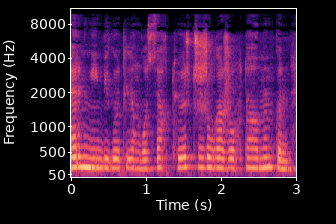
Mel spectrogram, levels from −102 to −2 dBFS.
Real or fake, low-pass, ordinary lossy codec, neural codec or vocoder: fake; 9.9 kHz; MP3, 64 kbps; vocoder, 44.1 kHz, 128 mel bands every 256 samples, BigVGAN v2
